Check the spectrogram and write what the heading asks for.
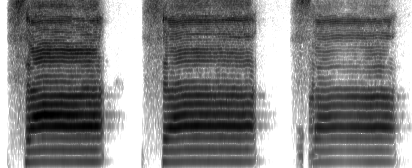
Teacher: এই যে অক্ষরটা, জিহ্বার আগা উপরে দুই দাঁতের আগায় লাগান, লাগান সবাই লাগান, লাগান, লাগান, এই যে এভাবে লাগিয়ে হালকা বাতাস বের করতে হবে সামনের দিকে, হ্যাঁ, বের করে একালিপ টেনে উচ্চারণ করতে হবে, সা, সা, সা।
